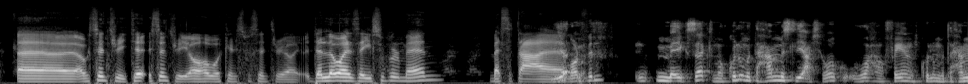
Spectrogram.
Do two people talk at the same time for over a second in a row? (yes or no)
no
